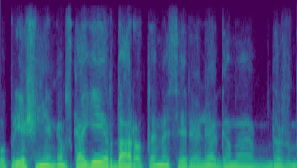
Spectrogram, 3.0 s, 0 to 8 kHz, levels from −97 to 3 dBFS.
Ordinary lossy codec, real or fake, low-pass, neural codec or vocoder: Opus, 16 kbps; real; 7.2 kHz; none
